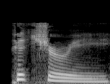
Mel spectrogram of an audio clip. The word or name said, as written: pituri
